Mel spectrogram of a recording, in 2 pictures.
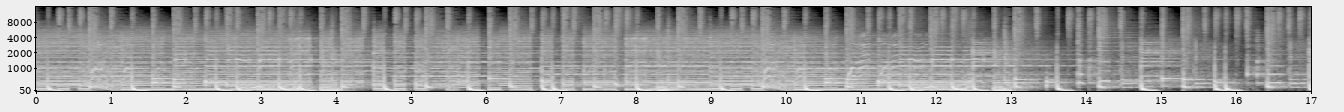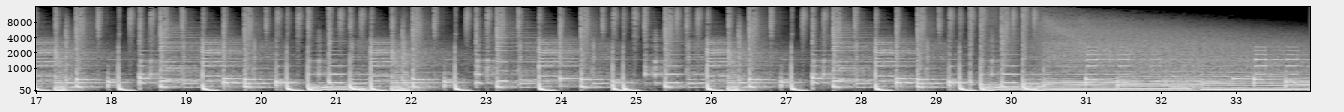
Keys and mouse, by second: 1.6 s, 2.2 ctrl+a, 3.3 middle click, 3.5 a, 3.6 a, 3.7 middle click, 4.1 ctrl+p, 5.4 shift+middle click, 5.9-10.2 drag, 10.2 n, 13.1 shift+middle click, 13.3 shift+middle click, 15.4 click, 17.8 click, 20.3-24.2 shift+middle drag, 30.2 click, 30.5 shift+middle click, 32.6-33.9 drag.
